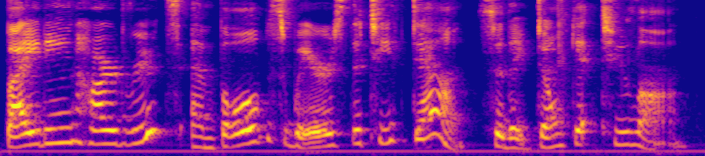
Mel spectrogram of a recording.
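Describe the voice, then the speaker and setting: Lady teacher doing a read-aloud for kids, slow and expressive, bit of creak in her voice, some background noise. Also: a little high. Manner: expressive, addresses young listeners with questions and interjections. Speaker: teacher reading a children's book aloud. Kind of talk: read-aloud of a children's nonfiction book with asides.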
